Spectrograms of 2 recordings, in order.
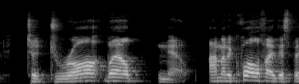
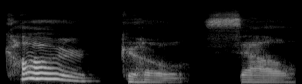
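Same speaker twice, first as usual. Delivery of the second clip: very slow, low sleepy drawl; super slow sleepy sloth; 6 semitones lower, 4 dB quieter, much slower than usual. Retold or imitated. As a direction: stretch it out like a drowsy sloth. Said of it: "I just imagine him speaking like the, the D M V sloth from Zootopia".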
